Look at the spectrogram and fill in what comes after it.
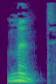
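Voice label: "-ment", British English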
